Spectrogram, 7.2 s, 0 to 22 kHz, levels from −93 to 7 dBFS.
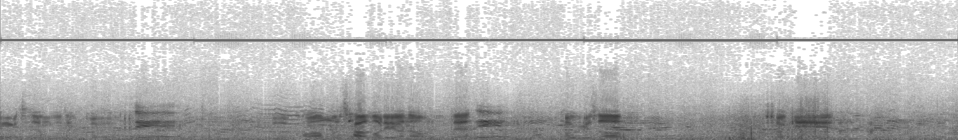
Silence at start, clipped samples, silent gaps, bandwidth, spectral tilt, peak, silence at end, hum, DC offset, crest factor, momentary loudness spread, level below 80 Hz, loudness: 0 s; under 0.1%; none; over 20 kHz; -3 dB/octave; -6 dBFS; 0 s; none; under 0.1%; 20 dB; 11 LU; -46 dBFS; -22 LUFS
